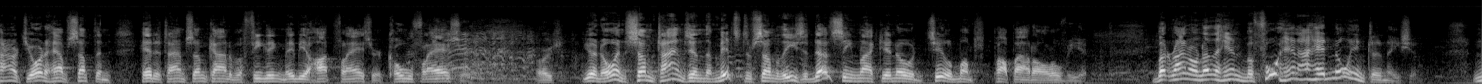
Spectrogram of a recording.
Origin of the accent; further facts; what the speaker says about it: Texas, United States; I was born and raised in Texas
